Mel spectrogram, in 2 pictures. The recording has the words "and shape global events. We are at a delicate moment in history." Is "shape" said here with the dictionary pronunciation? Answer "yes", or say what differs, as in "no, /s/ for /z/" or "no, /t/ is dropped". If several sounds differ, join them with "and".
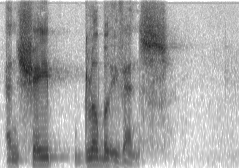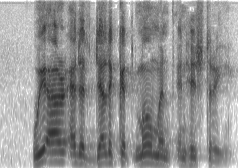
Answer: yes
